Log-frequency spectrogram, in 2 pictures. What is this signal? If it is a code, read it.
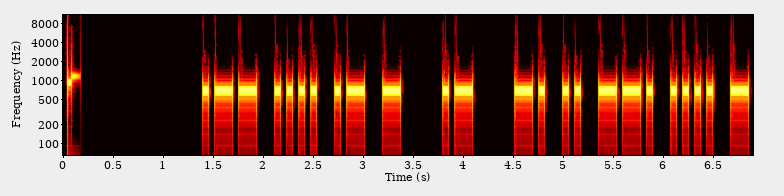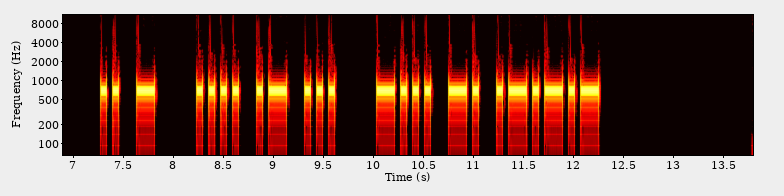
Morse code, heard as a keyed tone, about 21 wpm, 700 Hz. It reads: WHAT A NIGHT IT HAS BN.
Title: Sentences from Top 300 Words and Abbreviations 20wpm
